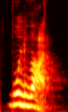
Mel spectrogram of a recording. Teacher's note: we have here soft L because after it we write soft sign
